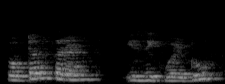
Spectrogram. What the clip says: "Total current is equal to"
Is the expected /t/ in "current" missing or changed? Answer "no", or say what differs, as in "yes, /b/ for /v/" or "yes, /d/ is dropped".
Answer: yes, /t/ is dropped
